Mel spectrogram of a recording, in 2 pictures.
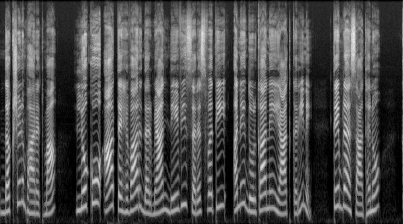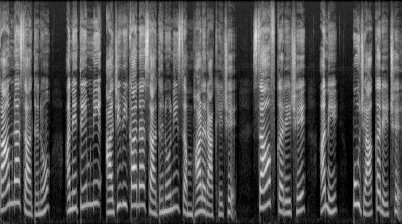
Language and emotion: Gujarati, neutral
